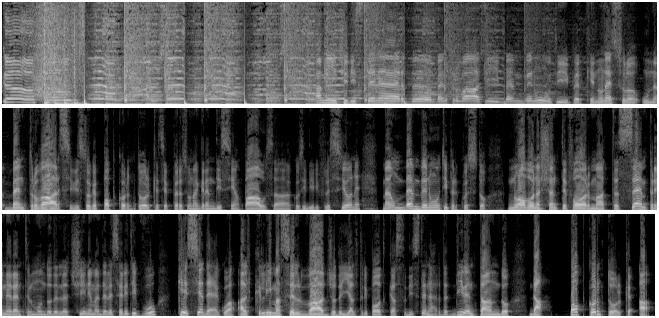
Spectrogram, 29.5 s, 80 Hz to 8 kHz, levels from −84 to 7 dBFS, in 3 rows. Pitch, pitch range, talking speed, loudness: 130 Hz, 110-160 Hz, 120 wpm, -20 LUFS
